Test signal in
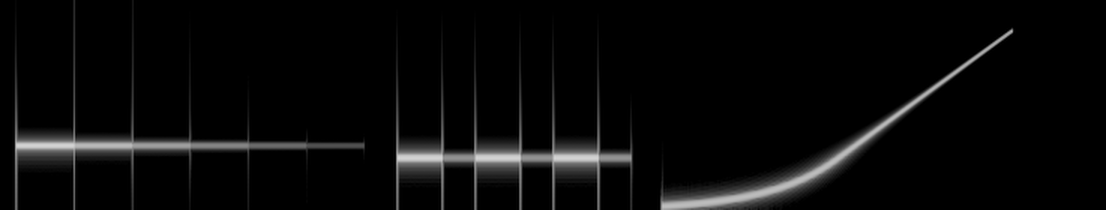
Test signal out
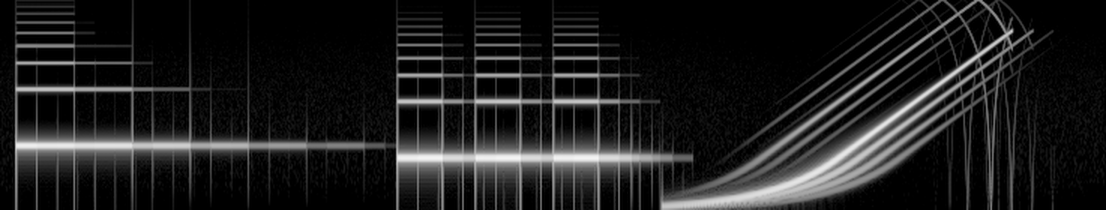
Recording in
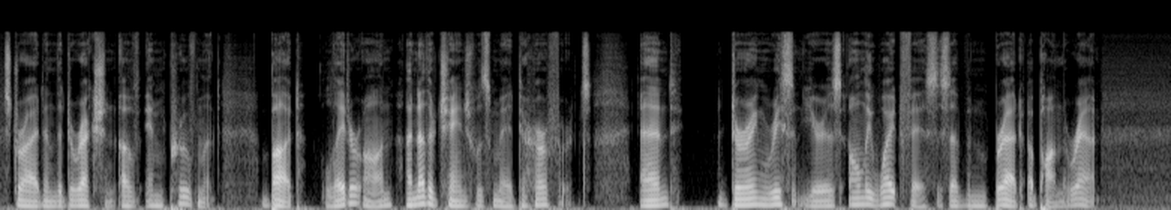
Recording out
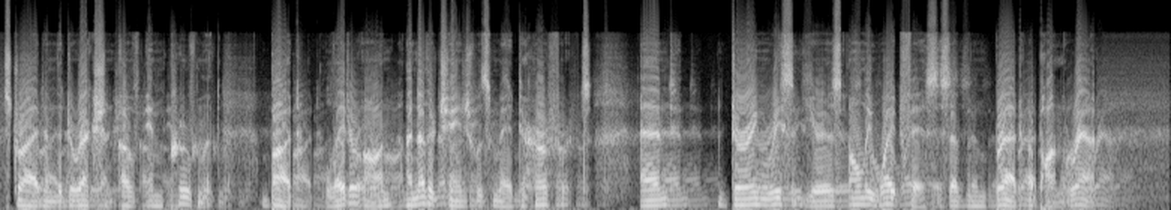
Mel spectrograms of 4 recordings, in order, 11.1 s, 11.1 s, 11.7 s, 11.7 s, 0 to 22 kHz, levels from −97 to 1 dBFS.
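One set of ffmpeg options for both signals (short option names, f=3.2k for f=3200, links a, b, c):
-filter_complex "[0:a]asplit=2[a][b];[b]highpass=f=720:p=1,volume=27dB,asoftclip=type=tanh:threshold=-2dB[c];[a][c]amix=inputs=2:normalize=0,lowpass=f=5.1k:p=1,volume=-6dB,asplit=2[d][e];[e]adelay=205,lowpass=f=1.5k:p=1,volume=-11dB,asplit=2[f][g];[g]adelay=205,lowpass=f=1.5k:p=1,volume=0.32,asplit=2[h][i];[i]adelay=205,lowpass=f=1.5k:p=1,volume=0.32[j];[f][h][j]amix=inputs=3:normalize=0[k];[d][k]amix=inputs=2:normalize=0"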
